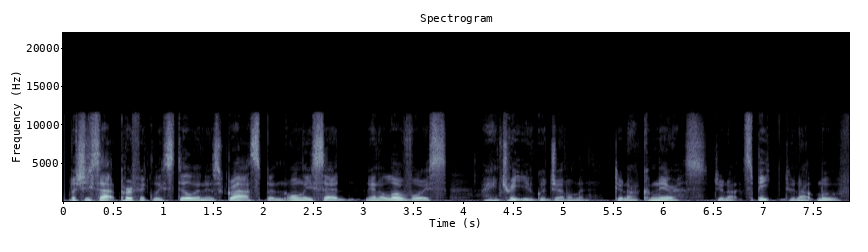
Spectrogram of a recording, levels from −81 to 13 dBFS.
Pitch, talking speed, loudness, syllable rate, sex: 120 Hz, 235 wpm, -19 LUFS, 5.6 syllables/s, male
